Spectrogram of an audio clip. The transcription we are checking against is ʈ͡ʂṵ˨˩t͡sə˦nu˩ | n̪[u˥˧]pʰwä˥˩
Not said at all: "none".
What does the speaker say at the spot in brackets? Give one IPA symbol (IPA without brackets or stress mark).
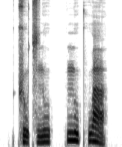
u˥˧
